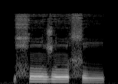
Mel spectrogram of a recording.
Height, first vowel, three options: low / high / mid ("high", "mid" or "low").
high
